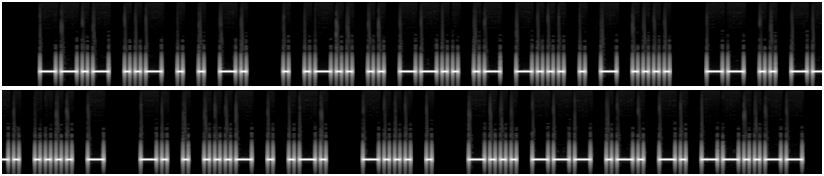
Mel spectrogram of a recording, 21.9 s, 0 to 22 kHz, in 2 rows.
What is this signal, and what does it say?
Morse code, heard as a keyed tone, about 17 wpm, 700 Hz. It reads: QUEEN ELIZABETH MIGHT NEVER BE BORN,
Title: A Sound Of Thunder 17wpm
